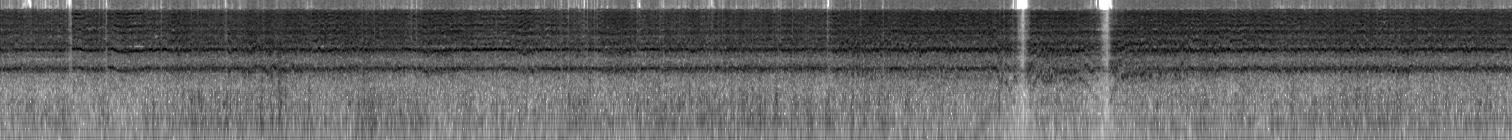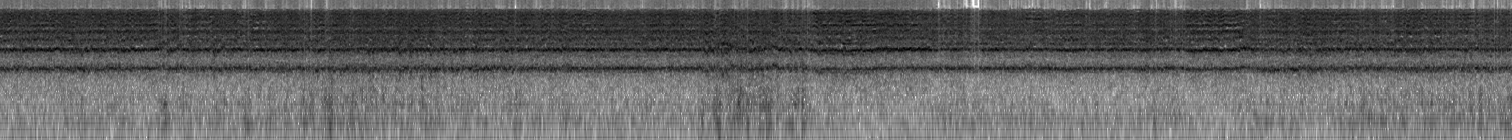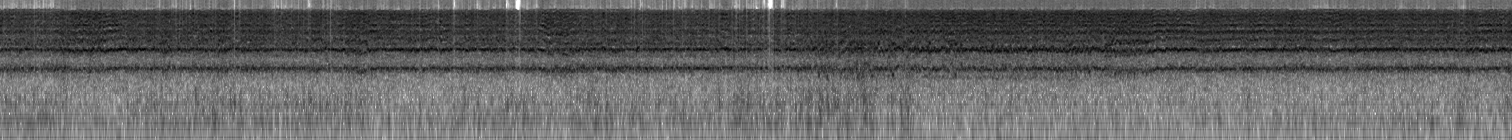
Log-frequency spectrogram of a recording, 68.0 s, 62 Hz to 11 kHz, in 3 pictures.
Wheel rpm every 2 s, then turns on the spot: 230, 230, 230, 230, 230, 230, 220, 170, 100, 200, 230, 230, 230, 230, 230, 230, 240, 230, 230, 230, 230, 220, 230, 220, 230, 230, 230, 230, 240, 200, 190, 200, 230, 230.
none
